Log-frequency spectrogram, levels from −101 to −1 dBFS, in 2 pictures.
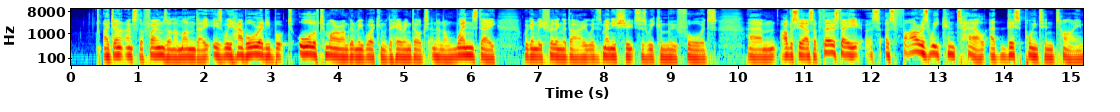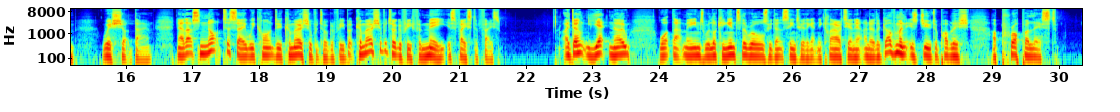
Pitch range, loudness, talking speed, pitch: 115-140 Hz, -21 LUFS, 235 wpm, 125 Hz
